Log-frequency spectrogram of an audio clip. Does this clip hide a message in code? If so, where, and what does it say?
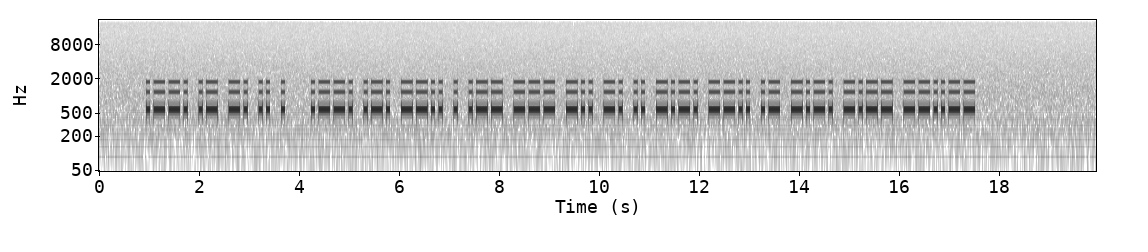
Yes: Morse code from 0.9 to 17.6 s, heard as a keyed tone, machine-sent, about 16 wpm, 590 Hz. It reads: PANIE PRZEWODNICZACY,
